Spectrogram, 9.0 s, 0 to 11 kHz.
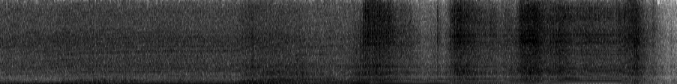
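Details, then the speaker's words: Wrecked, rebuilt Mercedes C63 with a gearbox fault, in drive stuck in comfort mode; engine revs climb and sag while one wheel spins madly and the other barely moves, drive not engaging. "That wheel's spinning like mad, and this one's not moving much. Sounded cool though."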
